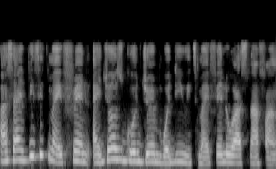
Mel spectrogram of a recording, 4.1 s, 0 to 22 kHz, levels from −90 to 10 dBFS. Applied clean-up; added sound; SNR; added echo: none; none; none; none.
